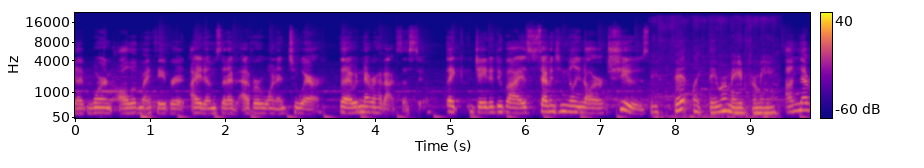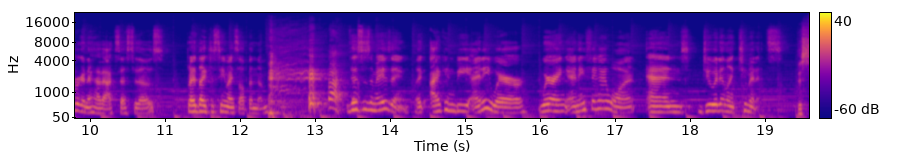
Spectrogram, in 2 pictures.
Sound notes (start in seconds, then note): 12.4 laughing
